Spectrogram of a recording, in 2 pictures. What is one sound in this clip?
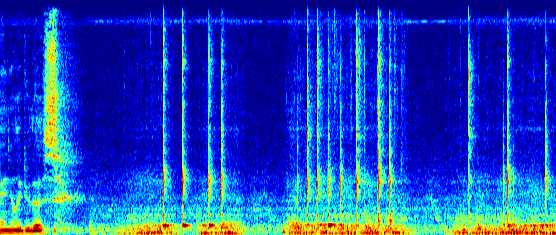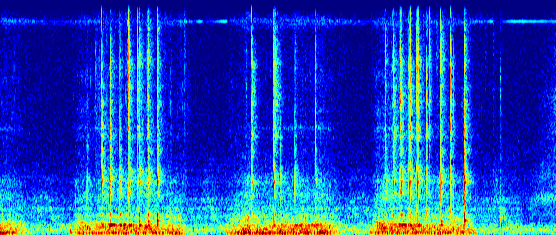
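An electric linear actuator motor whirs and hums in repeated bursts, pausing briefly between runs.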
